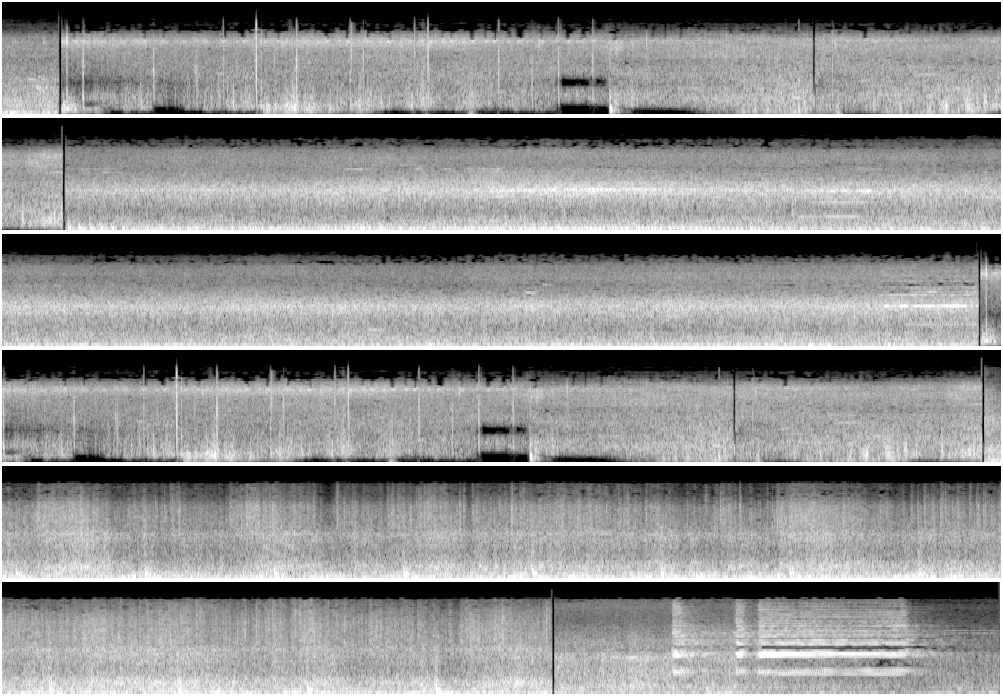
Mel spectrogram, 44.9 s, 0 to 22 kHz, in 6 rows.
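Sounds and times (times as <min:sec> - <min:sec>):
rain: 0:00.0 - 0:44.9
traffic noise: 0:00.0 - 0:44.9
constant low rumble: 0:28.8 - 0:41.8.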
